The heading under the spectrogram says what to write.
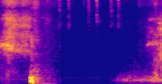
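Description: A handful of soft, irregular keyboard clicks tap out in a quiet pause, bracketed by a breathy rush of noise and a dull thump at the start and a rising hiss at the end.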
